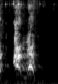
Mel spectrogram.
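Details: Greek Jack Russell Terrier puppy hunting a large turtle; two quick, high, yelping barks in close succession, then quiet with low background hum.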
